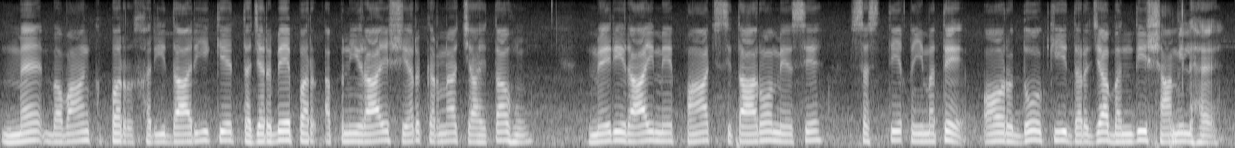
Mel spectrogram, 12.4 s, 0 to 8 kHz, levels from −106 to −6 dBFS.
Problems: constant background noise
